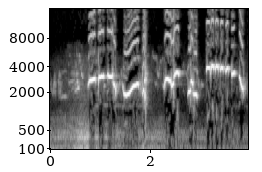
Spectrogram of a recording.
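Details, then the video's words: Oriental magpie-robin singing boldly to provoke rivals to fight; sweet whistled phrases with swooping slurs and fast chirps, over a faint low background hum at the start. "PancinganKacerNgeplong|| Bikin Lawan Ngajak Tarung"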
